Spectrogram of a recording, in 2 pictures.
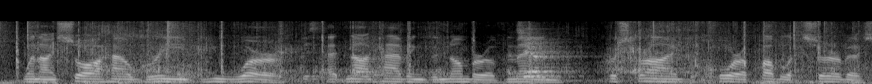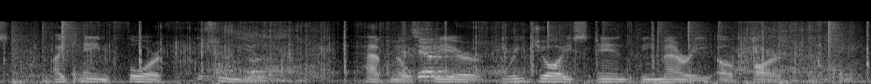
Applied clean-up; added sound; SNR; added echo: none; Run + Skateboard; 4 dB; none.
